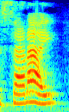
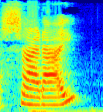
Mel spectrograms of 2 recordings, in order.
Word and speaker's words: Sarai: Porque si en vez de pronunciar la letra Sin de Sara o de Sarai, pronunciáramos la letra Shin, o sea, Sharai o Sharai, estaríamos diciendo el nombre de un israelita que aparece en Esdras, en el capítulo 10,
